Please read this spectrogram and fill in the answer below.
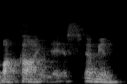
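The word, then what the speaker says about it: Baťa: It's a Czech word, actually. It's a Czech name. There's one person called Thomas Bata. It's not pronounced Bata, it's called Baka.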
